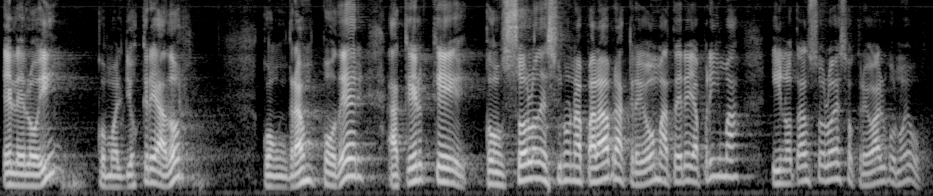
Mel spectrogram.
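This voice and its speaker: A man's voice: fairly high pitch, moderate pace. A man preaching a storytelling sermon in a church, often checking in with the congregation. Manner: animated storyteller, asks the congregation "¿verdad?". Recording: long church hall reverb.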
